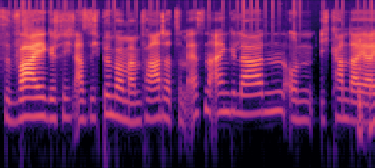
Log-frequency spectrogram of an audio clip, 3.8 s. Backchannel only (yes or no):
yes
